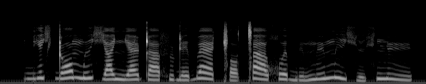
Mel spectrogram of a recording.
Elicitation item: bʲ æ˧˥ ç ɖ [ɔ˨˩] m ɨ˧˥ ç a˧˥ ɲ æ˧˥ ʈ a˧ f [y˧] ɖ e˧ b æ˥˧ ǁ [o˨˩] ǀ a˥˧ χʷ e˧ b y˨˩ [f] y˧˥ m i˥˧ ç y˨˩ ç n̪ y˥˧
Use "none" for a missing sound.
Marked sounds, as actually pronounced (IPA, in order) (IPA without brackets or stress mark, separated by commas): ɔ˧˥, y˧, ɔ˨˩, m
